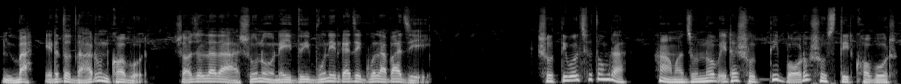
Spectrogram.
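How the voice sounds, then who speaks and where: A man's voice: mid-range voice, expressive, brisk, a little mellow, slightly rough, dry recording. A man voicing friendly, courteous village men in a moral-story cartoon, speaking earnestly. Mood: relieved, grateful. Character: friendly village men, a nursery seller and his customer.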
